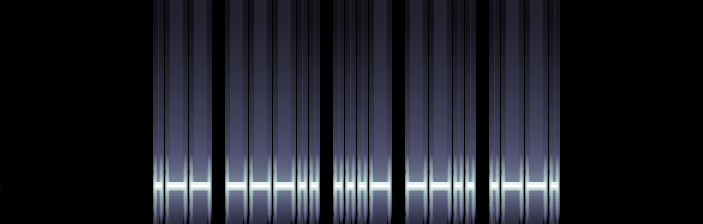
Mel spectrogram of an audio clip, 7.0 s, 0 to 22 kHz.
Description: Morse code, heard as a keyed tone, about 20 wpm, 700 Hz. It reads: W8VZP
